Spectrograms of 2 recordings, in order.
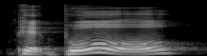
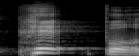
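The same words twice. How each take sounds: First: The stress is on the second syllable. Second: The stress is on the first syllable. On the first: The speaker calls it wrong. "It's not pit bull, right? That sounds weird" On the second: The speaker calls it right. "It's pit bull. So the accent is on pit first"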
